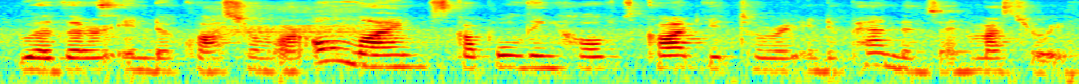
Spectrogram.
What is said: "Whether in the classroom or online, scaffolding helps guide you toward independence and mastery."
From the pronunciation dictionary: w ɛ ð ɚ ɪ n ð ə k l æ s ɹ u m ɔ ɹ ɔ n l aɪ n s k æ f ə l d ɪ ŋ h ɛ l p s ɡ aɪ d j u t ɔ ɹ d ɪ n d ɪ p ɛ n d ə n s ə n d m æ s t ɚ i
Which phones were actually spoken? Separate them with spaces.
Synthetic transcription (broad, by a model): w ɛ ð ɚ ɪ n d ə k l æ s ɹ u m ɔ ɹ ɔ n l aɪ n s k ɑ p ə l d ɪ ŋ h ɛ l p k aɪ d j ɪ t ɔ ɹ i ɪ n d ɪ p ɛ n d ə n s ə n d m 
